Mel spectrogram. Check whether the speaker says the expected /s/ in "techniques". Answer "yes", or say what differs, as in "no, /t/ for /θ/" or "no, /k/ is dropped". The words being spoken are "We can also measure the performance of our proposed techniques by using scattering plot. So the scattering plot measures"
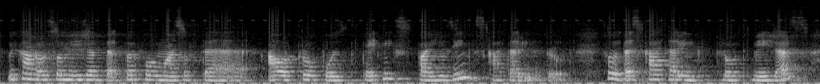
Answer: yes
